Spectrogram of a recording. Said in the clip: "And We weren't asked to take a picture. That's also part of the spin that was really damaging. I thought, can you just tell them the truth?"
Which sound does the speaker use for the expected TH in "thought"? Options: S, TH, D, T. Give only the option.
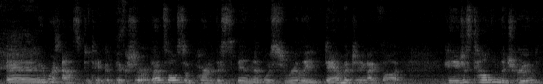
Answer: TH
